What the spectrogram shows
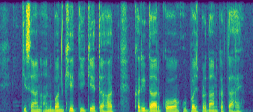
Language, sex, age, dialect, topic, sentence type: Hindi, male, 25-30, Garhwali, agriculture, statement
